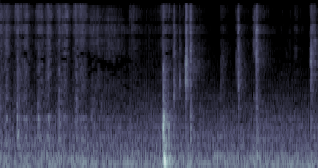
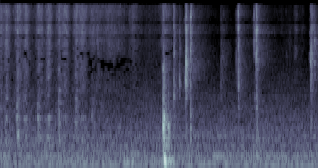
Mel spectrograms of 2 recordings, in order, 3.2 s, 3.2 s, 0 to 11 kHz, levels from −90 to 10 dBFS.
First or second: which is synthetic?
first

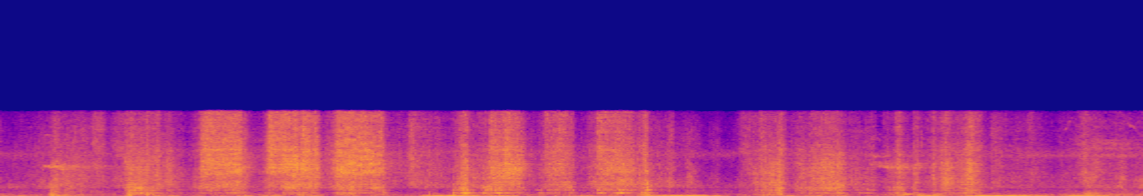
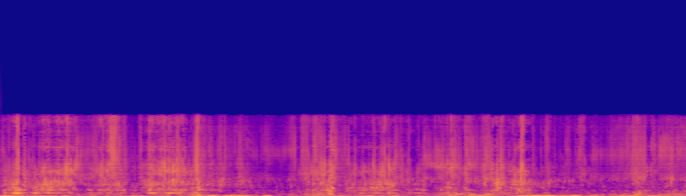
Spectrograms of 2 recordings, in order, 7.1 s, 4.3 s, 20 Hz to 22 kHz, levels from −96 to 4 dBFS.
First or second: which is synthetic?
second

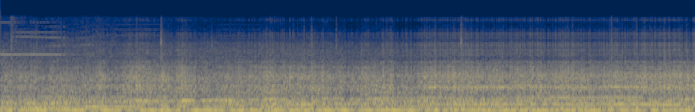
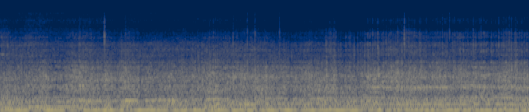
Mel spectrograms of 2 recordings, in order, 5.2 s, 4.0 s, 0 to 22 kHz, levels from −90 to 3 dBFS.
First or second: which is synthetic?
second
